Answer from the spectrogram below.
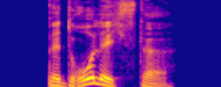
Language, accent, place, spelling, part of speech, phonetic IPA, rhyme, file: German, Germany, Berlin, bedrohlichste, adjective, [bəˈdʁoːlɪçstə], -oːlɪçstə, De-bedrohlichste.ogg
- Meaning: inflection of bedrohlich: 1. strong/mixed nominative/accusative feminine singular superlative degree 2. strong nominative/accusative plural superlative degree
